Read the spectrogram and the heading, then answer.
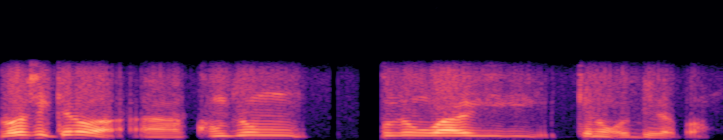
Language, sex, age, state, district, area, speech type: Manipuri, male, 18-30, Manipur, Kakching, rural, conversation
